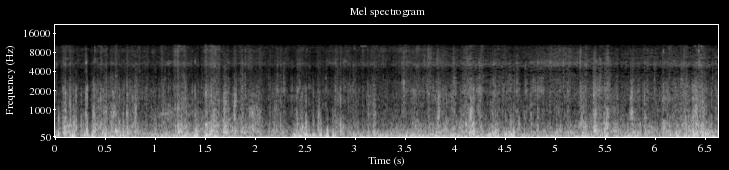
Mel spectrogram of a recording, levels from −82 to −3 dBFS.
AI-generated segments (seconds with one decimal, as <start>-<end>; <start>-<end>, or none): none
